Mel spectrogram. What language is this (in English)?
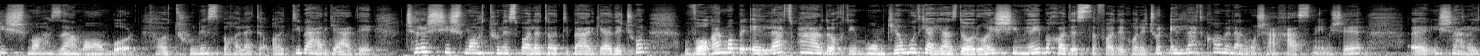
Persian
